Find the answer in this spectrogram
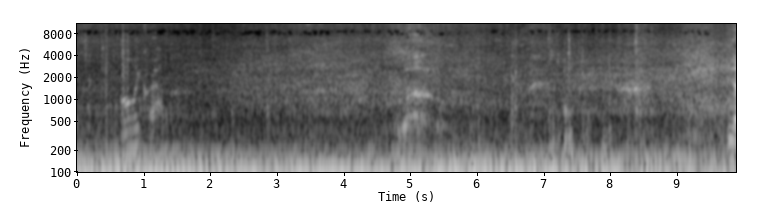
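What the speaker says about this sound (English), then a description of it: "We're driving the car. The car is driving." A 1987 VW Vanagon Syncro Westfalia drives with a low, steady engine rumble and road noise heard from inside, while people talk over it.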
